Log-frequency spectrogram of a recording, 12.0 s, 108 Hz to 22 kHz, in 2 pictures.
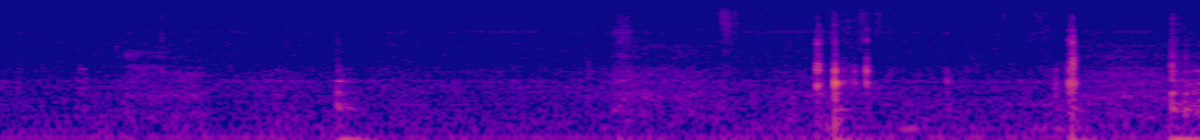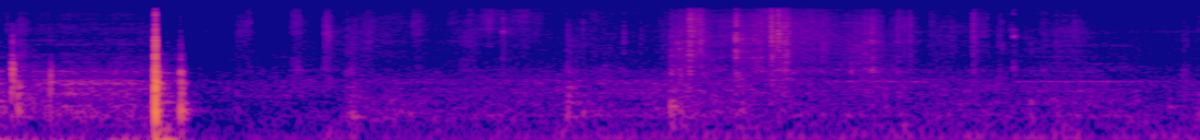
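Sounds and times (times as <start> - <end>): faint scratchy rustle: 6.0 - 12.0.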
